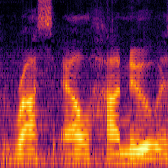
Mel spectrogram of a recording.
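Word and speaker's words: ras el hanout: So a name that I find really interesting is the Moroccan lamb and fig with Ras El Hanou. Is that the correct pronunciation? – Yes, it is.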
